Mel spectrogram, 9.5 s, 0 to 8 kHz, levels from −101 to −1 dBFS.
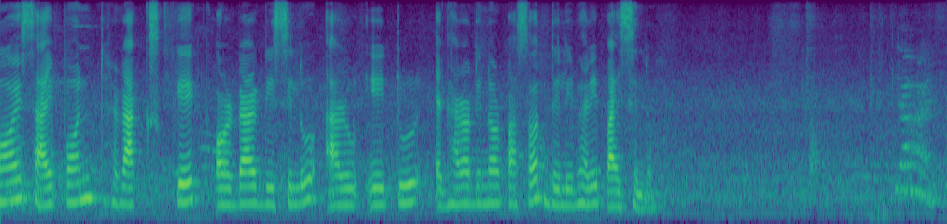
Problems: background conversations at intervals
